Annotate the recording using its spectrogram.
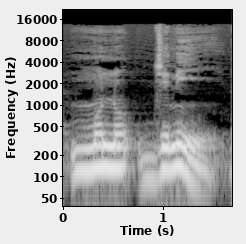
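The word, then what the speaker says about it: Monogenes (μονογενής): The only begotten is translated from the Greek word monogenes. That is M-O-N-O-G-E-N-E-S. I want to read it. I want to spell it again. M-O-N-O-G-E-N-E-S. Monogenes.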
